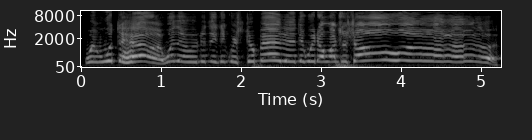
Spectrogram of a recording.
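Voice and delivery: high, loud, outraged yelling in a cracking voice; mock outrage, voice breaking with disbelief; ranting Pat McAfee. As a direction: rant like a wounded fan who feels insulted. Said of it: "and he was like".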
